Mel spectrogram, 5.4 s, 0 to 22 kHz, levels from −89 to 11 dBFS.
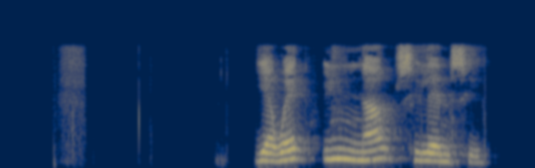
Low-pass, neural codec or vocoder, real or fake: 7.2 kHz; none; real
